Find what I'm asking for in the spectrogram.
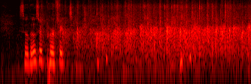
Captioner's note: audience applauding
